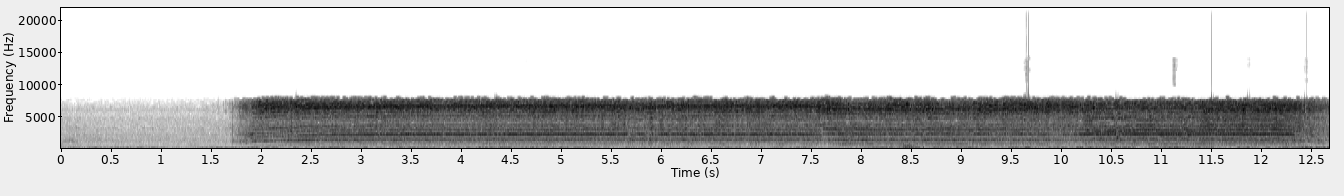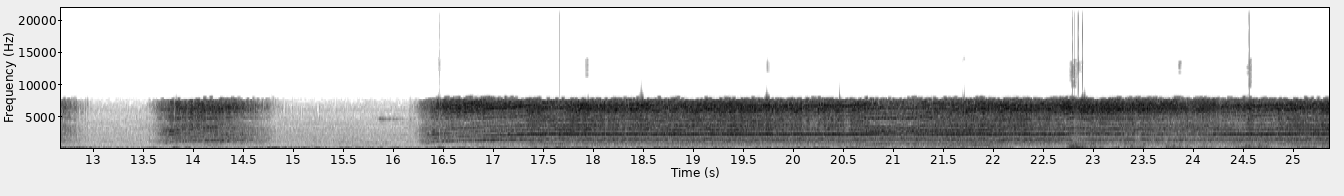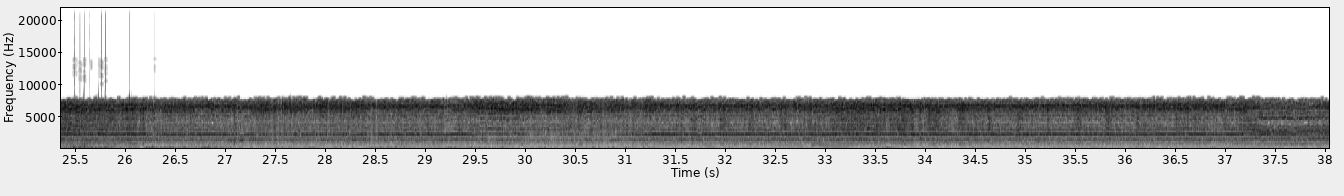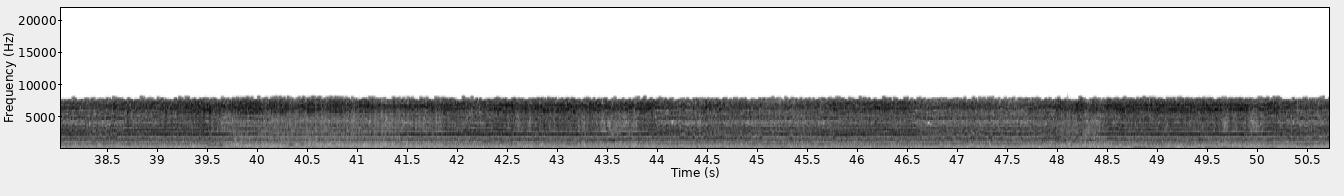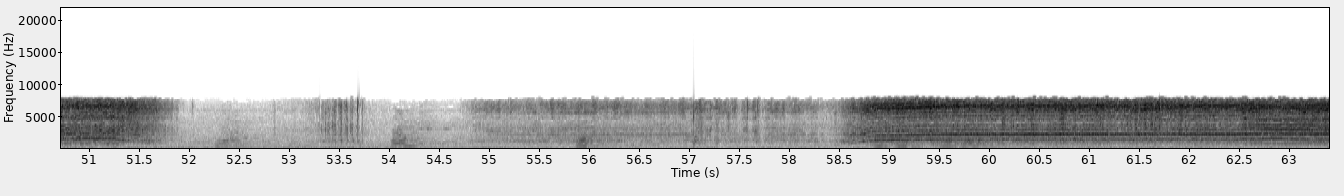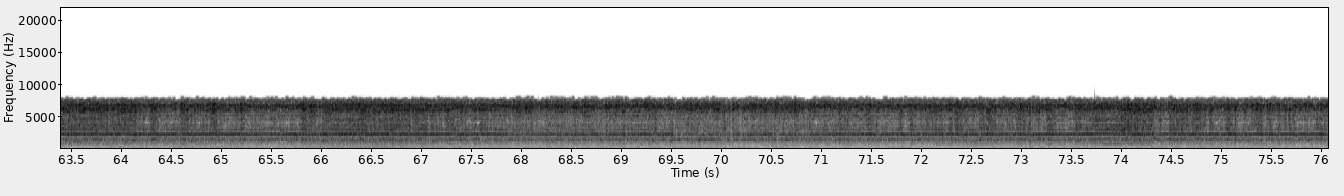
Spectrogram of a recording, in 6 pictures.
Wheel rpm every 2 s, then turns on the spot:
10, 170, 200, 200, 200, 200, 70, 40, 130, 200, 190, 200, 200, 200, 200, 200, 200, 200, 200, 200, 200, 200, 200, 200, 200, 150, 10, 30, 60, 120, 200, 200, 200, 200, 200, 190, 200, 200.
52-54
